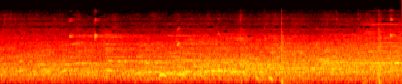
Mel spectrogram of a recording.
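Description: A basketball bouncing on a hardwood court, with several dribbles in the second half, over the chatter of voices in a sports hall.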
